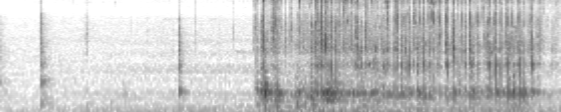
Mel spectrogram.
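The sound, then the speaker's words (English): After a couple of small clinks, liquid pours steadily into a cup, a bright splashing gush that runs for about two seconds, with no talking. “Now pour it. Let me hear it pour.”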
